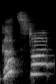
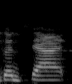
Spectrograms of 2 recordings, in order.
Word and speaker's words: Gutstadt: Is it Goodstat? Is that how you say it? Yeah, there's so many ways to pronounce it, but we can say Goodstat.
